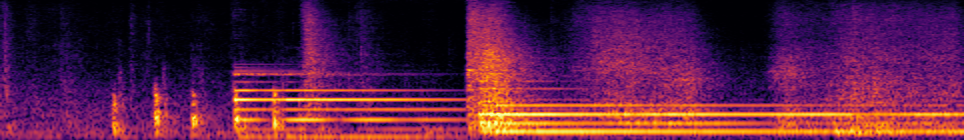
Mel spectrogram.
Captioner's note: doorbell chiming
